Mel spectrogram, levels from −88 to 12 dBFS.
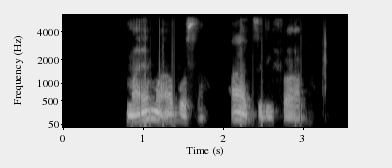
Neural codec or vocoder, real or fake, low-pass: autoencoder, 48 kHz, 128 numbers a frame, DAC-VAE, trained on Japanese speech; fake; 5.4 kHz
